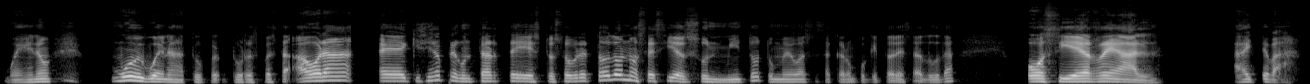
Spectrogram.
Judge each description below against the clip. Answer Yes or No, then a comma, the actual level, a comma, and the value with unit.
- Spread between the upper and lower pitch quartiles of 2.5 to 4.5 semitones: No, average, 5.1 semitones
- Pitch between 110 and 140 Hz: Yes, low, 135 Hz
